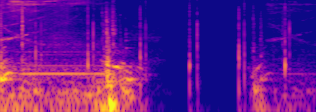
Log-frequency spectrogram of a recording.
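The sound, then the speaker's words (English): A motorized spacecraft portal door opens with a whirring mechanical hum and a dull thunk. The sound then cuts to near silence broken by a few sharp clicks before the humming drive returns. “Stand by for portal opening. Standing by. Portal is open.”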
